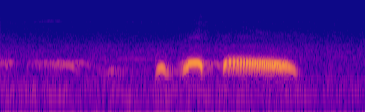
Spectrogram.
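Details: Soft murmuring coos from a spotted dove, then one loud calling phrase, gáy gọi style: two short looping notes and a long, steady, drawn-out coo, in a quiet setting.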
